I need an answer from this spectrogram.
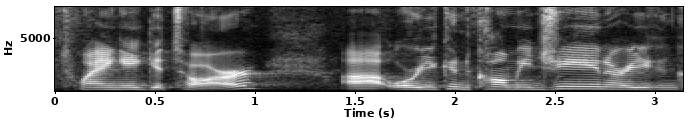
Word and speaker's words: Twenge: So, my name is Jean Twangi. If you can't remember how to pronounce my last name, it's Twangi Guitar.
